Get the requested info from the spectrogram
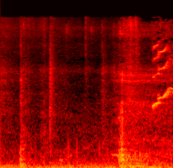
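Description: Steady low machinery hum inside a ship's cabin, with a few light knocks, and a short high squeak with a wavering pitch starting right at the end.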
